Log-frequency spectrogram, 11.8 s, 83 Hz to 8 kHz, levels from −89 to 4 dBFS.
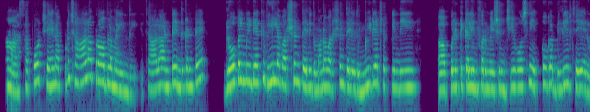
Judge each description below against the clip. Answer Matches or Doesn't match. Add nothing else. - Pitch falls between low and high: Doesn't match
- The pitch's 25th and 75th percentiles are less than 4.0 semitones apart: Matches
